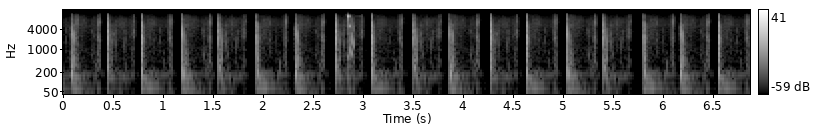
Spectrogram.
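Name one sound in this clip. Sword blows strike in a quick, steady rhythm.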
